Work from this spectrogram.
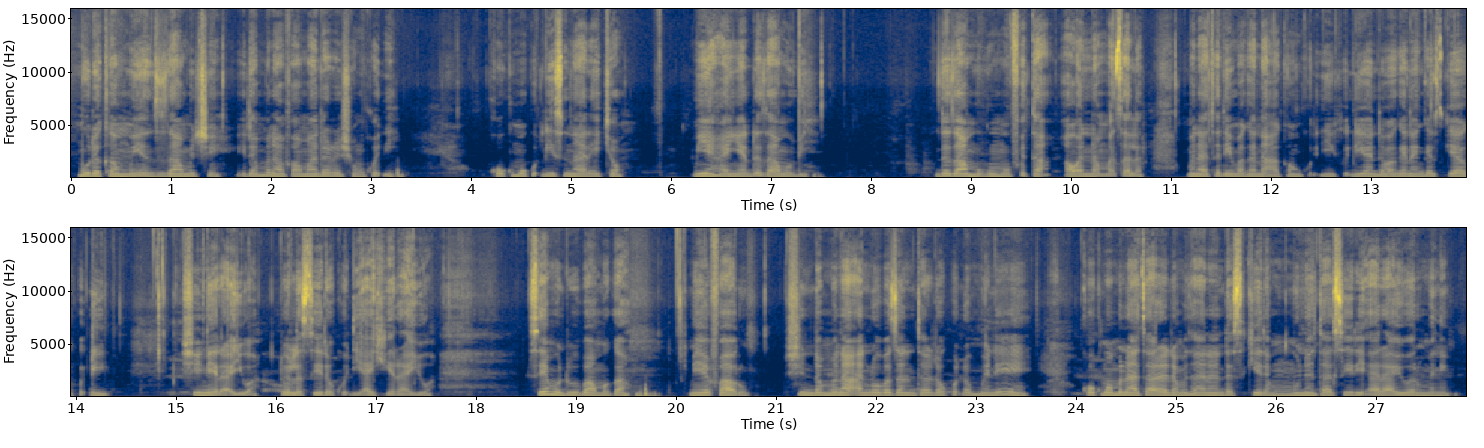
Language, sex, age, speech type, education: Hausa, female, 15-29, spontaneous, tertiary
